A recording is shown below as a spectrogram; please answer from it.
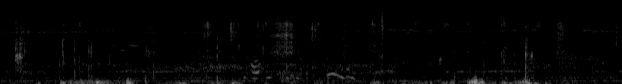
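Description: Faint outdoor ambience on a walk along a dirt path: a steady high insect drone, with a few low thumps from footsteps and the handheld phone moving, about a second in and twice near the end.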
